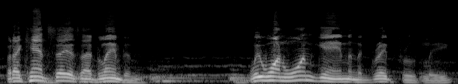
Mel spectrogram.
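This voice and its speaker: A wry, folksy baseball coach, played by a man in a 1950s radio drama. His male voice is mid-pitched and his talk dry and colloquial, with music behind. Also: big pitch swings, normal speed, mellow, muffled recording, close to an everyday voice.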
